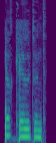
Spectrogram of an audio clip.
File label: "erkältend", German; adjectives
